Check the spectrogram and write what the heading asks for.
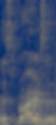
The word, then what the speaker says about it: Esparza: That chick who's from Pasadena who went to the Olympics, Marlene, and I can't pronounce her last name. Esparza? Esparza, there you go.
